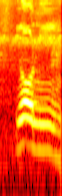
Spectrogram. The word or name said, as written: yoni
